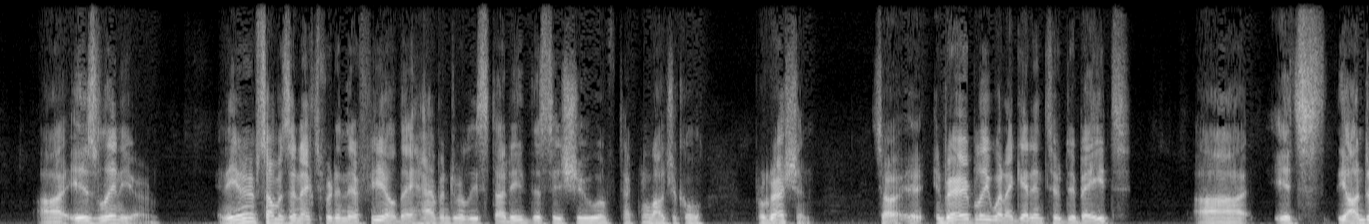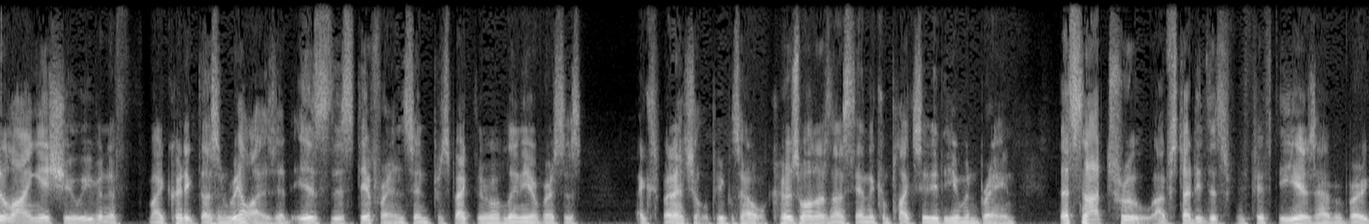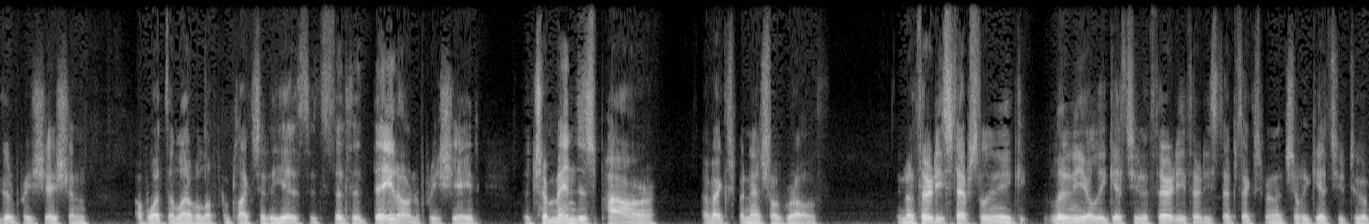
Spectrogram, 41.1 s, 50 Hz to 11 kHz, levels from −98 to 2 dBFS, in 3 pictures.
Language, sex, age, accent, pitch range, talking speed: English, male, 60-79, American, 85-115 Hz, 160 wpm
